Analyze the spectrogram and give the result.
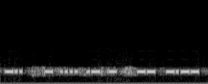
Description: Morse code, heard as a keyed tone, about 54 wpm, spaced as for 46 wpm, 600 Hz. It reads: D THAT MY
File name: archived / CRSnet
